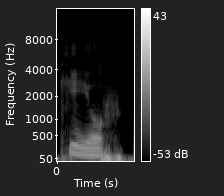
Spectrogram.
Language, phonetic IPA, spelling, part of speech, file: Polish, [ˈcijuf], Kijów, proper noun, Pl-Kijów.ogg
